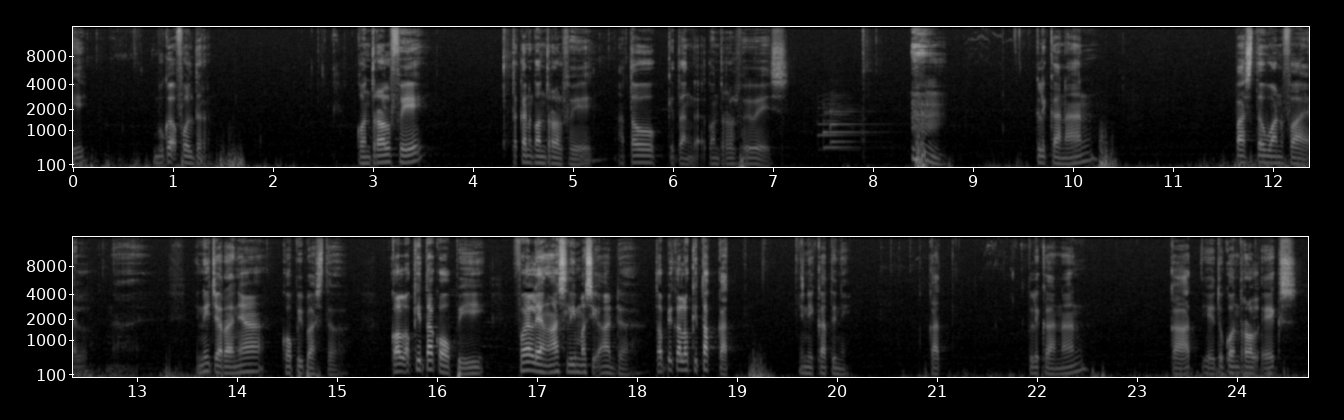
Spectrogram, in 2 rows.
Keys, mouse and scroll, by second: 1.3 click, 4.5 ctrl+v, 5.4 click, 7.0 shift+Delete, 8.1 Return, 9.9 right click, 11.8 click, 12.8 click, 14.4 click, 18.8-19.9 drag, 20.6 click, 22.0 right click, 24.2 click.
